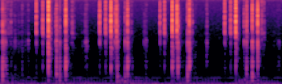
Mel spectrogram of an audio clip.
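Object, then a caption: Wooden tabletop. Long pointed nails rapidly tap a solid, dark wood-grain tabletop, making about twenty short, sharp, bright clicks in quick, uneven bursts. Each tap dies away almost instantly over a quiet, faint low background.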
